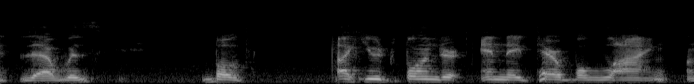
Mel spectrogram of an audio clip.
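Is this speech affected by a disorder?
Yes: slurred speech after coma.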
